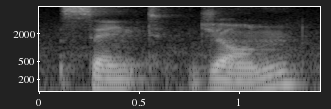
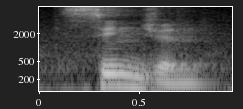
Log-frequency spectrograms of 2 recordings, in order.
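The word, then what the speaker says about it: St John: often mispronounced is um when you have saint john and you have it all together people still say so and so is i don't know reginald saint john smith but you know we wouldn't say that in english it's reginald sinjan smith yeah i mean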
